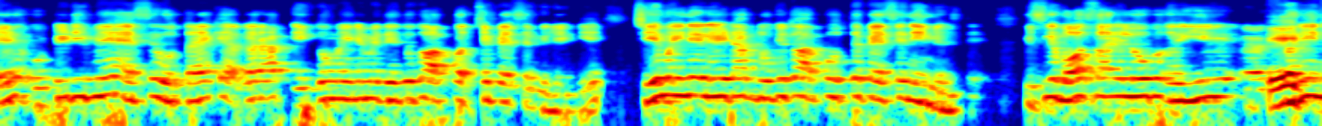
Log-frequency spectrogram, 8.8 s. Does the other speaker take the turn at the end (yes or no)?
yes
